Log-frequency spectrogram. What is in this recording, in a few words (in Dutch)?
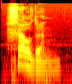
"gelden", Dutch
